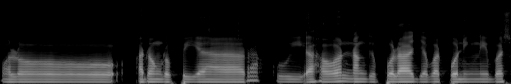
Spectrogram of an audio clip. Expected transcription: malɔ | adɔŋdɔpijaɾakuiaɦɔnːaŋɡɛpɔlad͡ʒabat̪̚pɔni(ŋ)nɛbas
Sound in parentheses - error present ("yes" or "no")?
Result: no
